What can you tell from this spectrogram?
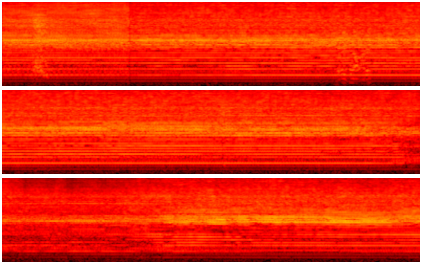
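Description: Battery-powered electric oil transfer pump running steadily with a buzzing whine, pumping gear oil into the gearbox and transfer box. It dips slightly in loudness about eight seconds in, then comes back up.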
